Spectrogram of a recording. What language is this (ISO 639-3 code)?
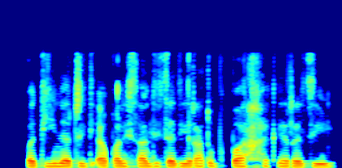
pus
